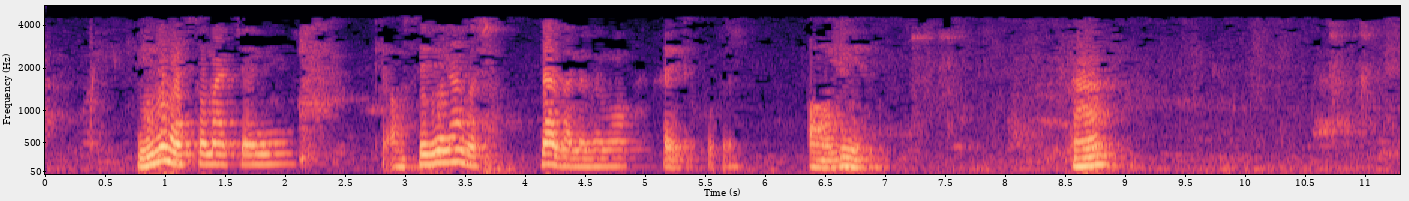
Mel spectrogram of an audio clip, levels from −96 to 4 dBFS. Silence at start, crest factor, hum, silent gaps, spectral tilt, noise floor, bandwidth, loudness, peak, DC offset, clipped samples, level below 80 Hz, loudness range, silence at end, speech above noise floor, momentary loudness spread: 0 s; 14 dB; none; none; -12 dB/octave; -37 dBFS; 4.7 kHz; -14 LUFS; -2 dBFS; under 0.1%; under 0.1%; -40 dBFS; 7 LU; 0 s; 25 dB; 25 LU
